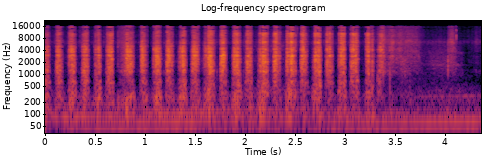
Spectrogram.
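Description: A coin scratching the latex coating off a paper scratch-off lottery ticket in quick back-and-forth strokes, about nine a second, stopping about three and a half seconds in.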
